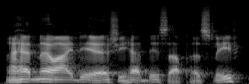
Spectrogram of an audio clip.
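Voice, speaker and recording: A man's voice: fairly low pitch, moderate pace, sharp tone. Man doing a brusque, exasperated young Englishman. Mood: brusque impatience. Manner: clipped and brusque.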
